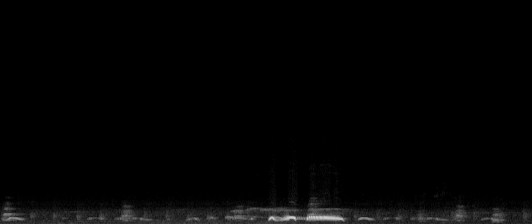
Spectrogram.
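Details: Spotted dove used to excite other doves. Many soft, low, scattered coos surround one loud phrase of two looping notes and a sustained purring coo in the middle.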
